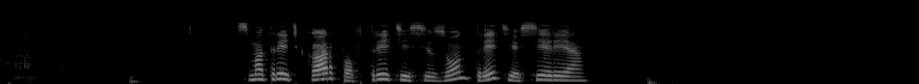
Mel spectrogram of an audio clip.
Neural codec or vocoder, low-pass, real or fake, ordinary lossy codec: none; 7.2 kHz; real; AAC, 32 kbps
